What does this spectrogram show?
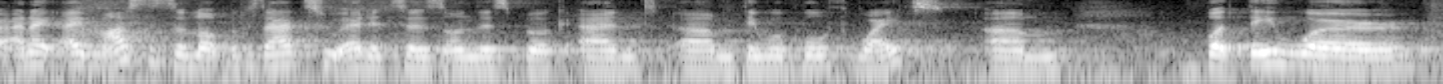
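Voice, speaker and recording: A novelist from Nigeria, a woman whose first language is Yoruba, answering questions at a festival in an animated way with many fillers. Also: lowish voice, slight background noise. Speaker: novelist guest. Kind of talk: festival stage conversation. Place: festival hall. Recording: echoey hall with long reverb.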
